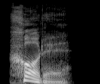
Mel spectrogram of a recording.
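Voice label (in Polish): "chory", Polish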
